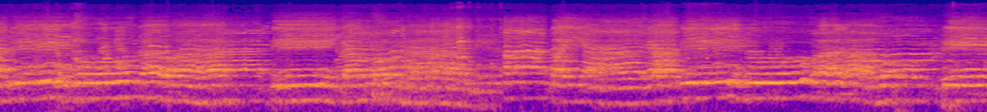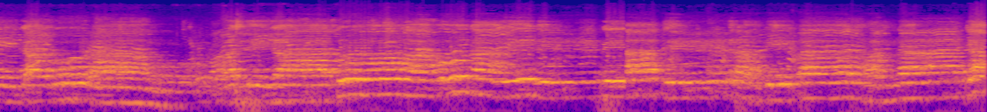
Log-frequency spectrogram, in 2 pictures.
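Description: A group of men chanting together in unison, a slow melodic chant with long held notes.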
